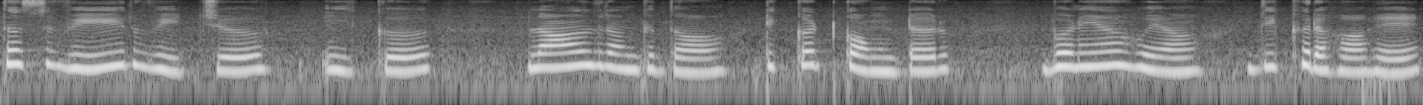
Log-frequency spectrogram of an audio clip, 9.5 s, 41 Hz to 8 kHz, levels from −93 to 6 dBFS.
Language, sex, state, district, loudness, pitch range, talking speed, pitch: Punjabi, female, Punjab, Kapurthala, -15 LUFS, 225-280 Hz, 80 wpm, 250 Hz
